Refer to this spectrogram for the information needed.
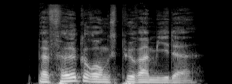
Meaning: population pyramid, age-gender-pyramid
- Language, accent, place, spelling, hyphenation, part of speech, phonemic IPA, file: German, Germany, Berlin, Bevölkerungspyramide, Be‧völ‧ke‧rungs‧py‧ra‧mi‧de, noun, /bəˈfœlkəʁʊŋspyʁaˌmiːdə/, De-Bevölkerungspyramide.ogg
